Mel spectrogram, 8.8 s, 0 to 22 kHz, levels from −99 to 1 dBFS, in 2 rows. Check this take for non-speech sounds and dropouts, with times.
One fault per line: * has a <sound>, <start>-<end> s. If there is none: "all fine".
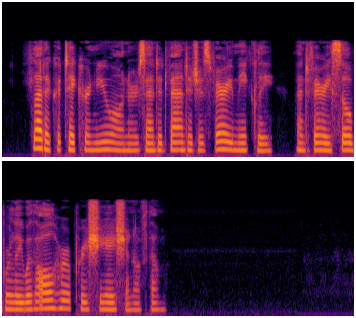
all fine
